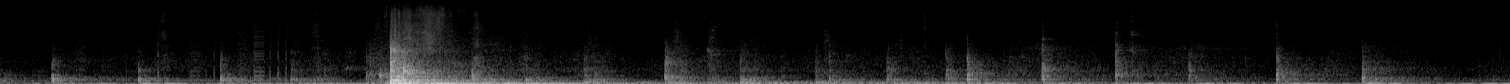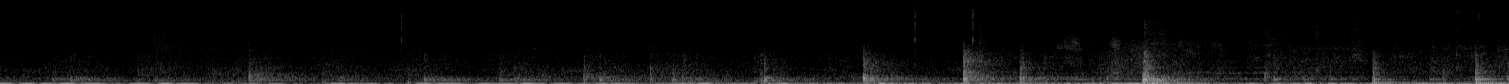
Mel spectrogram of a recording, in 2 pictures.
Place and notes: de Septiembre, Centro, León, Gto., Mexico - Caminando por las criptas del templo expiatorio.
Walking through the crypts of the expiatorio temple.
Going down from the stairs at the entrance of the crypts and walking through its corridors trying to avoid the few people that were there that day.
*I think some electrical installations caused some interference.
I made this recording on March 29th, 2022, at 5:46 p.m.
I used a Tascam DR-05X with its built-in microphones.
Original Recording:
Type: Stereo
Bajando desde las escaleras de la entrada de las criptas y caminando por sus pasillos tratando de evitar la poca gente que había ese día.
*Creo que algunas instalaciones eléctricas causaron algunas interferencias.
Esta grabación la hice el 29 de marzo de 2022 a las 17:46 horas.
Usé un Tascam DR-05X con sus micrófonos incorporados.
